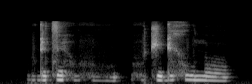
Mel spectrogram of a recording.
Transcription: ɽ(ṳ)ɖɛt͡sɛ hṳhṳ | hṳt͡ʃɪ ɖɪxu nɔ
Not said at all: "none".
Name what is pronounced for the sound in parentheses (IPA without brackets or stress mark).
ṳ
